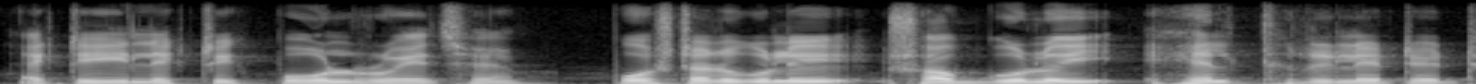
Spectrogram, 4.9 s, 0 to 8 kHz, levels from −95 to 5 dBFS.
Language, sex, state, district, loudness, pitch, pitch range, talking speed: Bengali, male, West Bengal, Dakshin Dinajpur, -18 LUFS, 140 Hz, 130-150 Hz, 120 wpm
